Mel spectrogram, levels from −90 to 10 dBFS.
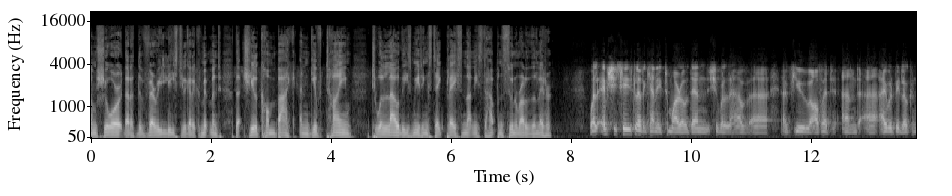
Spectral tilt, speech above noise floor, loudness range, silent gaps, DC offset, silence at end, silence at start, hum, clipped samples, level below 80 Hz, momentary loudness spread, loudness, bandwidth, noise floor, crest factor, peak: -5 dB/octave; 31 dB; 4 LU; none; under 0.1%; 0 s; 0 s; none; under 0.1%; -42 dBFS; 11 LU; -24 LUFS; 14 kHz; -56 dBFS; 20 dB; -6 dBFS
